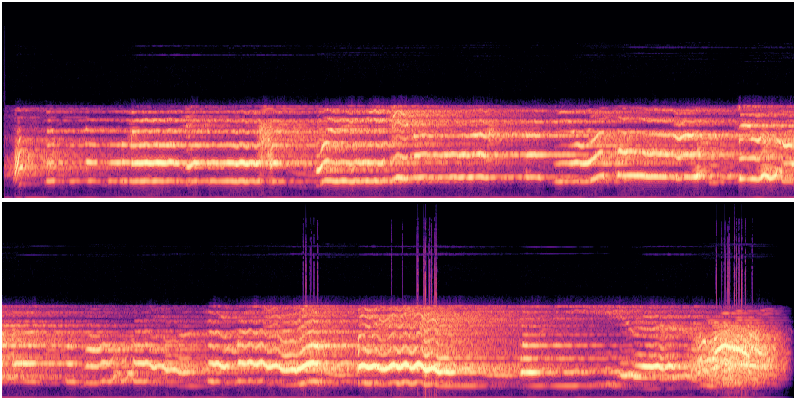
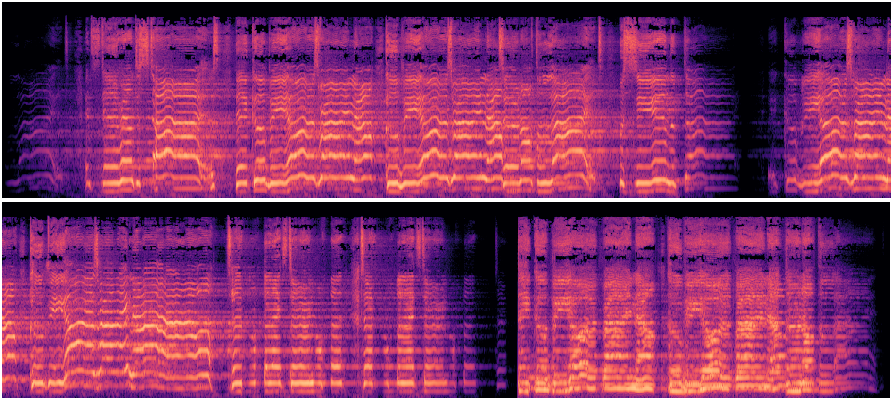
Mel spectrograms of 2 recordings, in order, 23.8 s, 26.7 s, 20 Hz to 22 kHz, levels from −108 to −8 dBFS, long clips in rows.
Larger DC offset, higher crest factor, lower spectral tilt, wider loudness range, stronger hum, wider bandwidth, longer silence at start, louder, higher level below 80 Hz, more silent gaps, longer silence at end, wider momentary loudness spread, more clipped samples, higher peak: first, 0.1% vs under 0.1%; about the same, 14 dB vs 18 dB; first, -5.5 dB/octave vs -3 dB/octave; about the same, 6 LU vs 6 LU; neither; second, 4 kHz vs 16.5 kHz; second, 0.15 s vs 1.25 s; first, -13 LUFS vs -25 LUFS; about the same, -74 dBFS vs -74 dBFS; second, none vs 11.10-11.17 s; second, 0.1 s vs 0.6 s; first, 14 LU vs 10 LU; neither; first, 0 dBFS vs -8 dBFS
